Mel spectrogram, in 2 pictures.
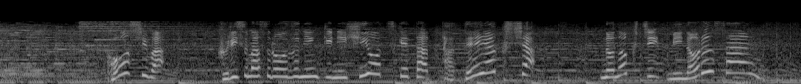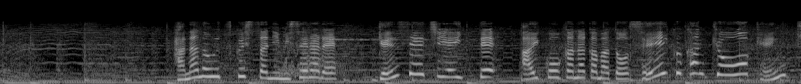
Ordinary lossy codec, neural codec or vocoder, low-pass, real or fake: none; none; none; real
